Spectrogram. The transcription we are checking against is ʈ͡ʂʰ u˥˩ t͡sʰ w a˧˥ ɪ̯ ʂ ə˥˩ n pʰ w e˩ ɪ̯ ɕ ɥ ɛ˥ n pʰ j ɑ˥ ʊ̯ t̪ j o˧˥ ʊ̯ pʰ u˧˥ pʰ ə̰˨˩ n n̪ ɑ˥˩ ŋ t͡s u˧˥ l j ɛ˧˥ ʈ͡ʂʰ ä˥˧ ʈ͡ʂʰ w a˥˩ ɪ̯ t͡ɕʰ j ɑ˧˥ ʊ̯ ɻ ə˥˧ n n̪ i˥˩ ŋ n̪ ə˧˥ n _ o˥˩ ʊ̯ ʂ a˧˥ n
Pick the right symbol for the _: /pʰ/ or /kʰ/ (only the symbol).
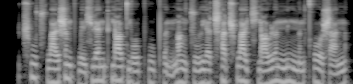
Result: kʰ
